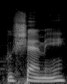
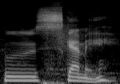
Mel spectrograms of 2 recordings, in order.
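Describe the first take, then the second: First: The name is pronounced in the Italian way. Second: The name is pronounced in an English way. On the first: "that's the Italian way to say it" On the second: "he pronounces it"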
